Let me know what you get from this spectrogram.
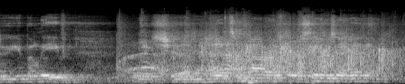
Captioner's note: audience clapping and cheering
